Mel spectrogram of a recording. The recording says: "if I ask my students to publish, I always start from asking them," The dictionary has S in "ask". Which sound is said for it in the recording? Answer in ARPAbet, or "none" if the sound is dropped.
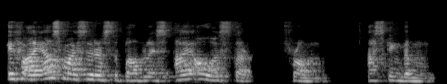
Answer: S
